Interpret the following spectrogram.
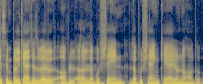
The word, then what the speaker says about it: Labuschagne: Plus, he dropped a very simple catch as well of Labuschagne. I don't know how he's pronounced. Labuschagne.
